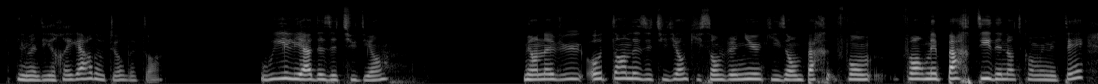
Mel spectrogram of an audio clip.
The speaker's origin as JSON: {"language": "French", "region": "California", "country": "United States", "tie": "born or raised there", "also_born_or_lived": "Grenoble, France", "accent": "American, Latino", "second_language": "French", "moved": "as an adult", "lives_now": "France", "said": "moi, je suis née en Californie. Alors, c'est pour ça mon accent américain, latino"}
